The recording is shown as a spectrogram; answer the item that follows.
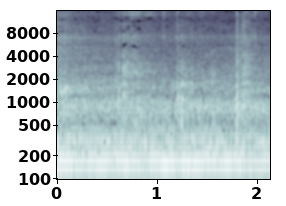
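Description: Faint footsteps on a paved road, about one every half second or so, over a steady low hum of a distant motor vehicle engine.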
